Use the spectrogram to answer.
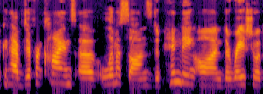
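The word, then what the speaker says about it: limaçon: But you pronounce it limicon. I don't know. The fancy C does that. Makes that S sound.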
